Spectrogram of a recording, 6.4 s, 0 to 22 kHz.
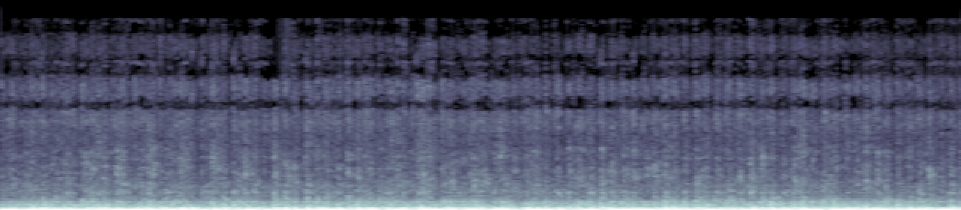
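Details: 500ci big block Mopar in a 1969 Barracuda, first fire-up in the car: deep, even V8 burble at steady idle with no misses, knocks or ticks; carburettor float noted as set high. Normal idle.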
